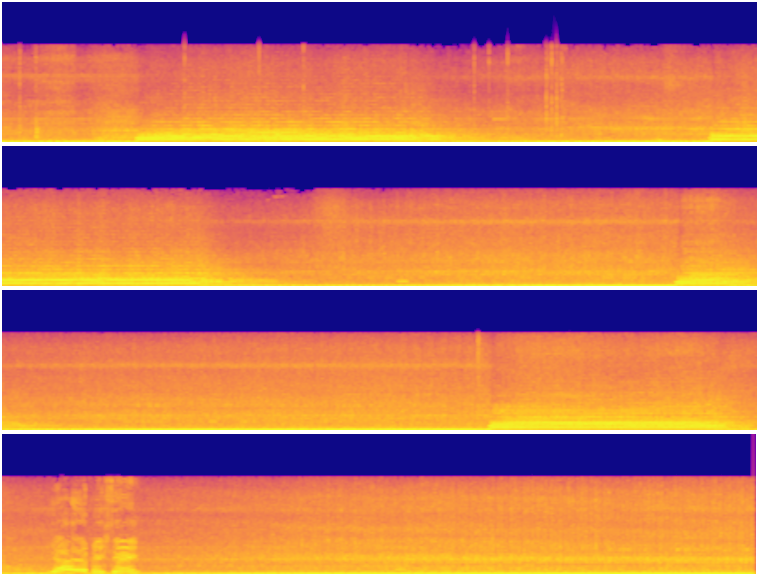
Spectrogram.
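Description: Norfolk Southern freight locomotive's multi-chime air horn sounding the grade-crossing signal, long, long, short, long, as the train approaches. The low, steady rumble of its diesel engines runs underneath.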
